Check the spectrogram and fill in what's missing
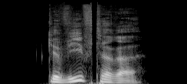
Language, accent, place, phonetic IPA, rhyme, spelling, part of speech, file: German, Germany, Berlin, [ɡəˈviːftəʁə], -iːftəʁə, gewieftere, adjective, De-gewieftere.ogg
- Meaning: inflection of gewieft: 1. strong/mixed nominative/accusative feminine singular comparative degree 2. strong nominative/accusative plural comparative degree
